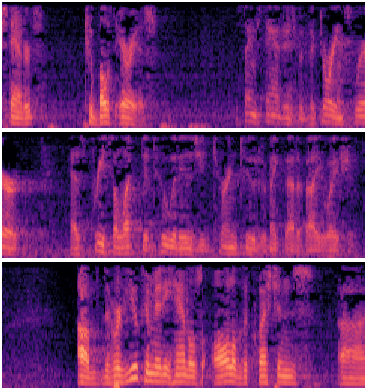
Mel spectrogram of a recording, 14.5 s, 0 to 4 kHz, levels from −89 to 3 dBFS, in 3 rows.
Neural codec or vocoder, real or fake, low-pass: none; real; 3.6 kHz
